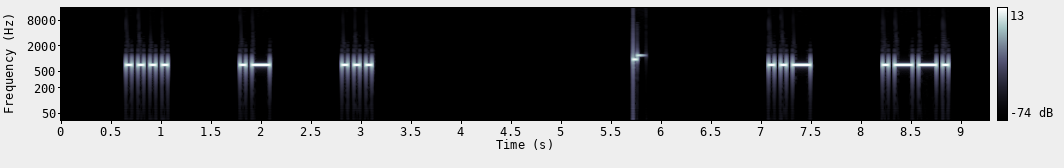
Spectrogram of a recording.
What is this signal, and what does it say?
Morse code, heard as a keyed tone, about 20 wpm, spaced as for 9 wpm, 690 Hz. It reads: HAS UP
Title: 4x Character Spacing - Top 100 Words - 20wpm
